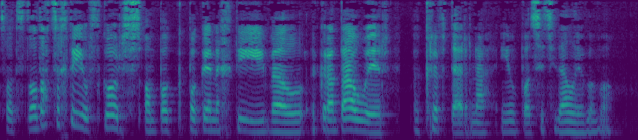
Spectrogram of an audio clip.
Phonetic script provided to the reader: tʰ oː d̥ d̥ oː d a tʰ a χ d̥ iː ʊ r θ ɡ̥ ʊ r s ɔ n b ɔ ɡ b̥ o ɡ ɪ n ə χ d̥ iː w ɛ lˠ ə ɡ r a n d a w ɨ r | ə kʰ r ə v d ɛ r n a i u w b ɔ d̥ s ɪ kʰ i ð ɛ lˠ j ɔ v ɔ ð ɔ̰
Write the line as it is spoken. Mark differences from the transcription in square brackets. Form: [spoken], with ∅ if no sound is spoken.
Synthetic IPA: tʰ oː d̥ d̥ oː d a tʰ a χ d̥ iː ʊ r θ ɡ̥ ʊ r s ɔ n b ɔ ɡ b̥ [ɔ] ɡ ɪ n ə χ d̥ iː [v] ɛ lˠ ə ɡ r a n d a w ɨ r | ə kʰ r ə v d ɛ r n a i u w b ɔ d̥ s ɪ [tʰ] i ð ɛ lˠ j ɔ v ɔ [v] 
